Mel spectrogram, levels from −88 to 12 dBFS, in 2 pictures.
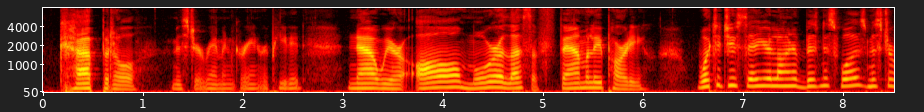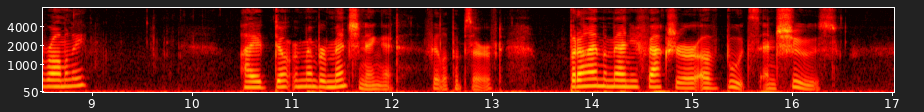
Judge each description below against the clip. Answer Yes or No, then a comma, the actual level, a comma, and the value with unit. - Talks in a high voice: Yes, high, 200 Hz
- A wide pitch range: Yes, wide, 5.7 semitones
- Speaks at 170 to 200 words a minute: No, average, 150 wpm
